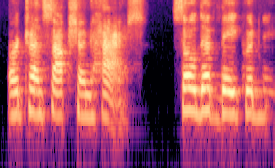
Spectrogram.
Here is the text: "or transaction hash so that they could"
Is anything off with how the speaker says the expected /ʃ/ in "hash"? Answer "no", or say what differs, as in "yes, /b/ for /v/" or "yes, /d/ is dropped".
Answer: yes, /s/ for /ʃ/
